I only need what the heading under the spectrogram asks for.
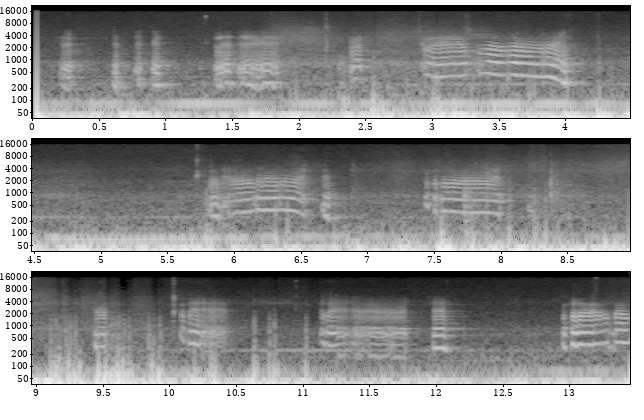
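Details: Scottish Fold cat, a female pet that likes to talk, chirping at a fly: a run of short clicky chatters, then several wavering, harmonic meows that rise and fall, some quick and stuttered, over a steady low hum.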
